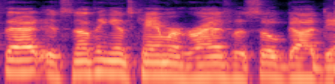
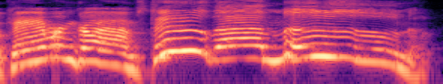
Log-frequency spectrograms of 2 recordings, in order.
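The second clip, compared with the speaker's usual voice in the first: much higher, loud, slow West Virginia whoop; West Virginia accent; 14 semitones higher, 4 dB louder, much slower than usual. Retold or imitated. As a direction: howl it out in a cracking West Virginia holler. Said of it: "do that accent so goddamn well".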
